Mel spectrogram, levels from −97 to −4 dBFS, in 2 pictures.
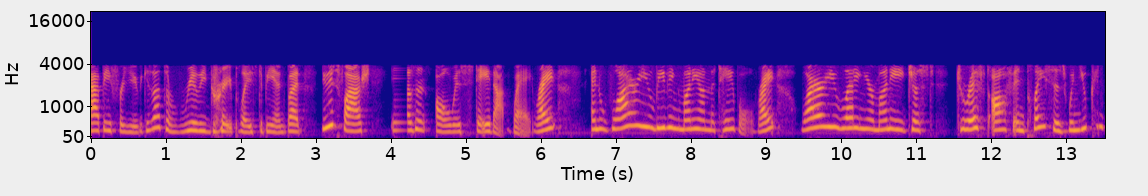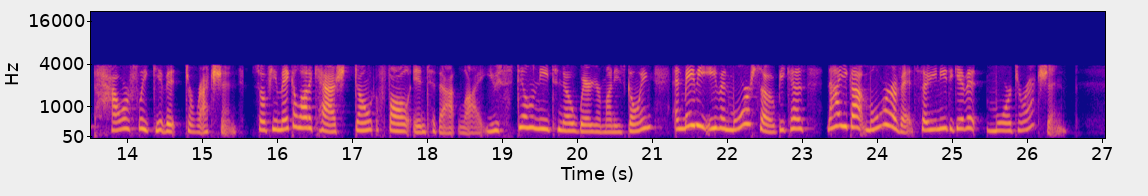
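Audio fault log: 4.04–4.24 s, long network dropout: just before "always stay that way", about 0.18 s of audio is lost and replaced by a fading buzz rather than silence. Likely the receiver kept extending the last sound after the stream stopped. On a spectrogram, the harmonics smear into a blurred, decaying band beneath the 4 kHz ceiling of the G.711 path. The waveform shows a smoothly shrinking envelope.
10.12–10.18 s, short concealed packet loss: between "are you" and "your money just drift", about 40 ms never arrived. The decoder bridged the hole by continuing the preceding sound, so it comes across as a brief smear. A spectrogram shows a short patch of stretched, featureless harmonics, and the waveform has a slightly flattened, repetitive stretch.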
